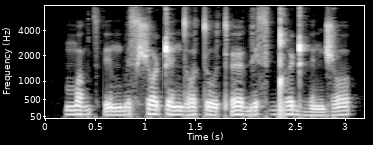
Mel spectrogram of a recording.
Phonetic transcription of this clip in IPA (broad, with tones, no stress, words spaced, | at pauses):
mɒ˨˦ɡt͡sʼɘ˩ mbə˨˦sʃɔ˦˨ʈə˧˩˧ndɔ˩˧˩ to˧˩˧tʼœ˦˨ ɡɘ˩˧˩sɡ͡ǃɤ˦˨ɖʱə˩ nd͡ʒɔ˨˦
